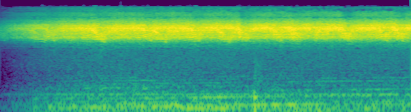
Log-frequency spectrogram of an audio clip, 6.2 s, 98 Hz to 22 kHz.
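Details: Cicadas singing up in the trees on a summer evening in Nebraska, July 2019, many insects present; a dense, high, hissing drone swells in over the first second, then holds steady and unbroken.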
